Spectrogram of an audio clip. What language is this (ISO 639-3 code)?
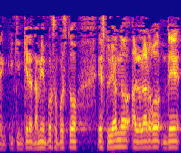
spa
